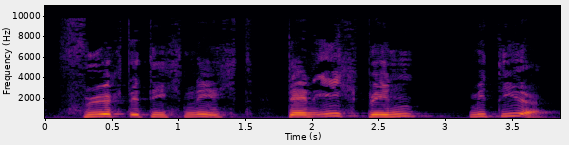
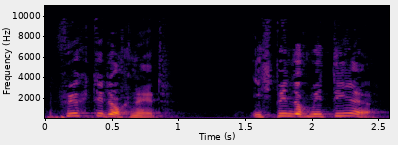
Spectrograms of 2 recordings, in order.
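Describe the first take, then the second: First: It is said in a reassuring, encouraging tone. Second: It is said in a surprised, exasperated tone.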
